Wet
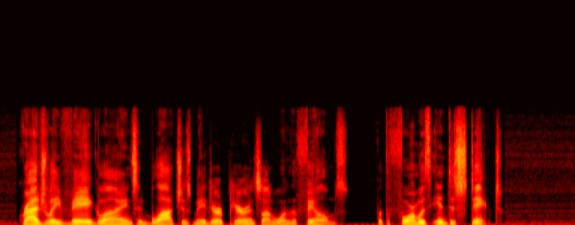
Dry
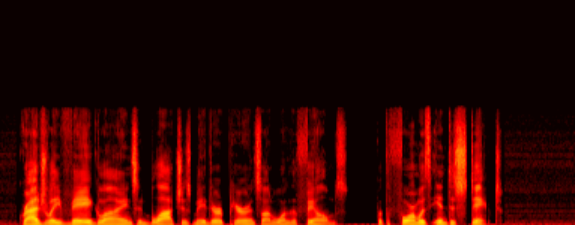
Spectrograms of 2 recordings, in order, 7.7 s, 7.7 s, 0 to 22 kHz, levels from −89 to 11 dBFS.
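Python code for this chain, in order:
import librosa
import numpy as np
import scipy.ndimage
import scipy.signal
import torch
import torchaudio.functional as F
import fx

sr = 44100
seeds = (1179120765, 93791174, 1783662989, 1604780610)

y = fx.lowpass_res(x, sr, hz=4000.0, q=2.9, at=(2.69, 3.62))
y = y * librosa.db_to_amplitude(3.5)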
